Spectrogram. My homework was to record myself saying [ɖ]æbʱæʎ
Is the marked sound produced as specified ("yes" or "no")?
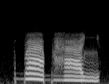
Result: no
